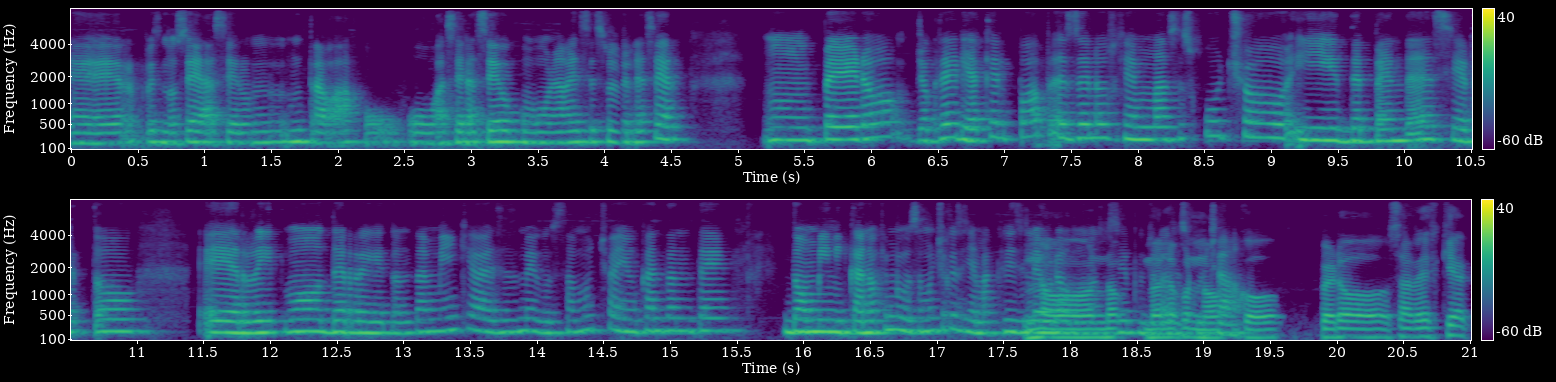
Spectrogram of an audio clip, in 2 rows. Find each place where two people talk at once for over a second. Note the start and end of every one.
17.6-19.4

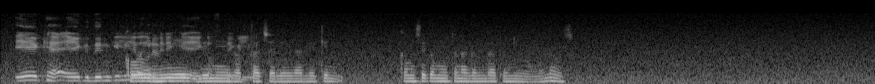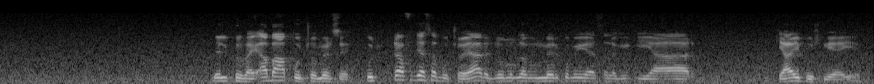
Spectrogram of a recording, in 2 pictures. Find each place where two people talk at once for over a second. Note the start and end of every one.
1.3-2.6

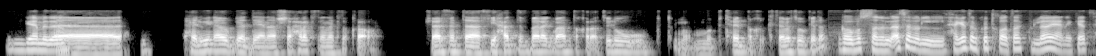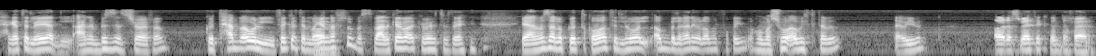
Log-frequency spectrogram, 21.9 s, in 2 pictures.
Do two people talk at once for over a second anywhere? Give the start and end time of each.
none

